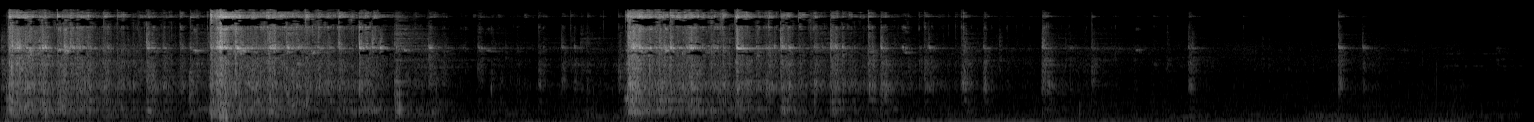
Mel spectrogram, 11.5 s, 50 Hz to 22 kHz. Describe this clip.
Rattling Chains 2
This is a recording of the chains of a disc golf hole being rattled.
chains, shaking, rattling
